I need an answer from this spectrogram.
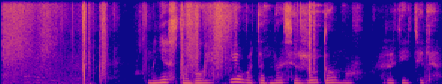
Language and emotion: Russian, sad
